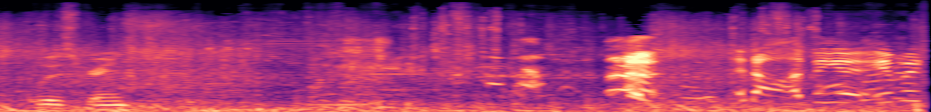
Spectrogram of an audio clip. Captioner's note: laughs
